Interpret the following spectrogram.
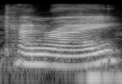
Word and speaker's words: Koenreich: my name is kenrai ken like the doll where i like the bread that's our my mother-in-law's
